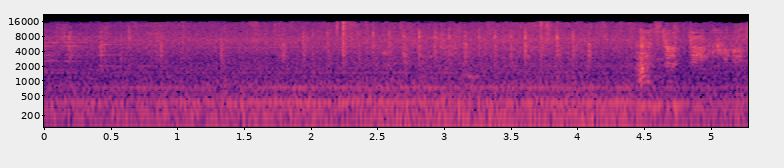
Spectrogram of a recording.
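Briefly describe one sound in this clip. An airplane rumbles as it taxis along the runway.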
